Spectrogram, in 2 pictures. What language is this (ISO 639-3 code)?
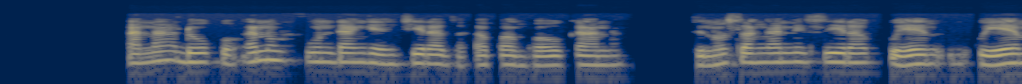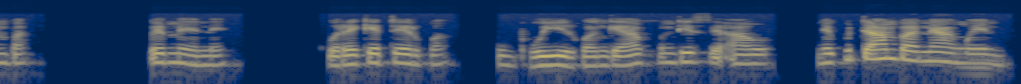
ndc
